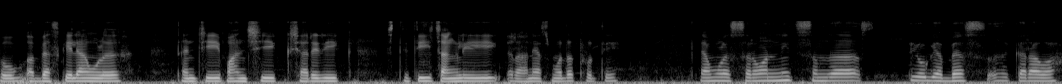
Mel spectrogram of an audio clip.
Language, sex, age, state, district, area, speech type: Marathi, male, 18-30, Maharashtra, Hingoli, urban, spontaneous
